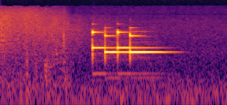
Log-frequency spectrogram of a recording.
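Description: Smartphone message alert: a short chime of four quick notes, about a second in, that rings on briefly and dies away.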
